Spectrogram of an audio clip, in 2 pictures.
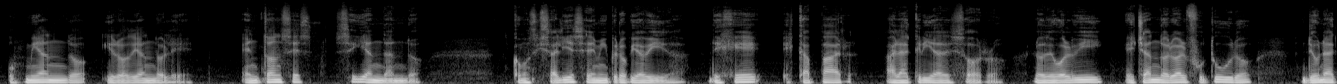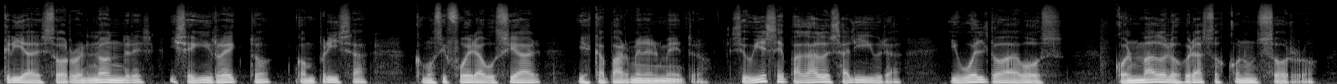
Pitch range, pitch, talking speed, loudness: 90-105 Hz, 95 Hz, 140 wpm, -17 LUFS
